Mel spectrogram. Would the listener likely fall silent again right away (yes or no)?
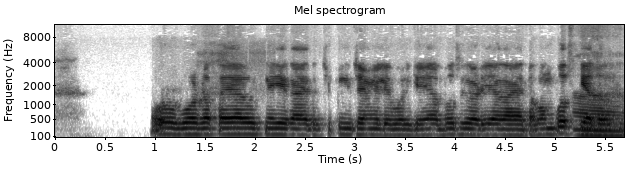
no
